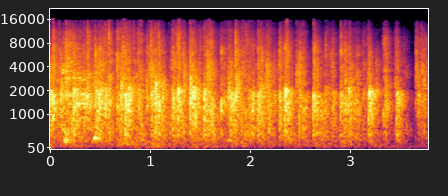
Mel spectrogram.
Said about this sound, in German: Das ist ein Applaus wert, gebe ich zu.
